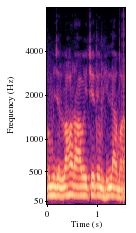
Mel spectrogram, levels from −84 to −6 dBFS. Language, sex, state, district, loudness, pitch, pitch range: Maithili, male, Bihar, Madhepura, -13 LUFS, 135 Hz, 130-140 Hz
